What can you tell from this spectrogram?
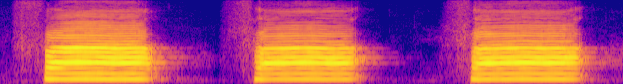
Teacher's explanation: নিচে ঠোঁটের পেট, উপরে দুই দাঁতের আগায় লাগাবো, লাগিয়ে হালকা বাতাস বের করব, এভাবে দেখবেন বাতাস আসে কিনা।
